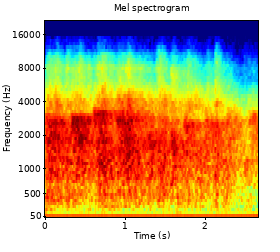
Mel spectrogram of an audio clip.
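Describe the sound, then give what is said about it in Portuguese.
An audience applauds the Lord at night, a dense, continuous wash of many hands clapping at once that holds for a few seconds before easing slightly at the end. No one speaks over it. “Você pode aplaudir o Senhor nessa noite?”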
